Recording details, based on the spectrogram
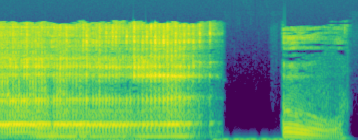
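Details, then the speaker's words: Simulated cartoon burp: one long, loud, low-pitched burp with an electronic, synthesized tone, then a short falling voiced sound, followed by a character's disgusted reaction. "yuck Kenneth how dare you burp in front of me that's it I'm calling your dad"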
